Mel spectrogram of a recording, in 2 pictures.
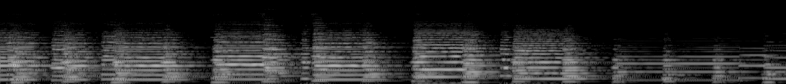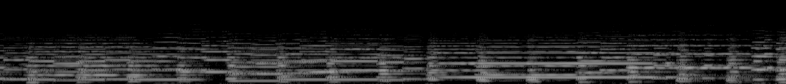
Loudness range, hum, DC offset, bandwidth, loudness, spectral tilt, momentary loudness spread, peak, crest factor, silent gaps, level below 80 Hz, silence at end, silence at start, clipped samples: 9 LU; none; under 0.1%; 16 kHz; -30 LUFS; -5.5 dB/octave; 12 LU; -14 dBFS; 16 dB; none; -64 dBFS; 0 s; 0 s; under 0.1%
